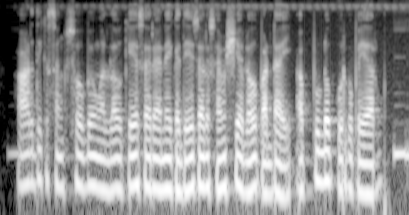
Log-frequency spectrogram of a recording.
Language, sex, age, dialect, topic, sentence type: Telugu, male, 31-35, Central/Coastal, banking, statement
